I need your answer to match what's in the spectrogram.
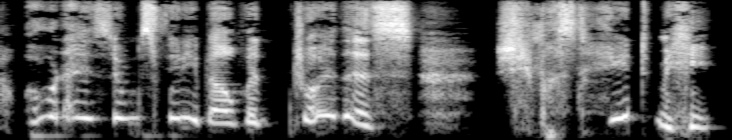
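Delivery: high, fast whisper; whispered remorse. Acted. Seamstress whispering her shame to her audience, remorseful. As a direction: whisper it in a guilty rush.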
